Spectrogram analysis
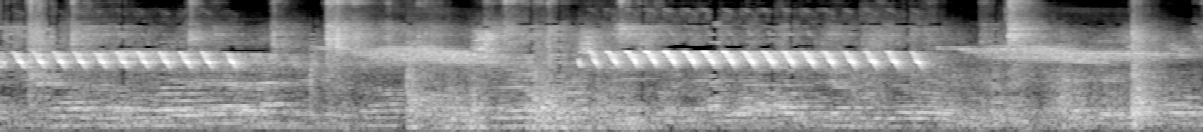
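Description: A European greenfinch sings two rapid, even trills, then a drawn-out nasal wheeze, over a murmur of background noise.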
